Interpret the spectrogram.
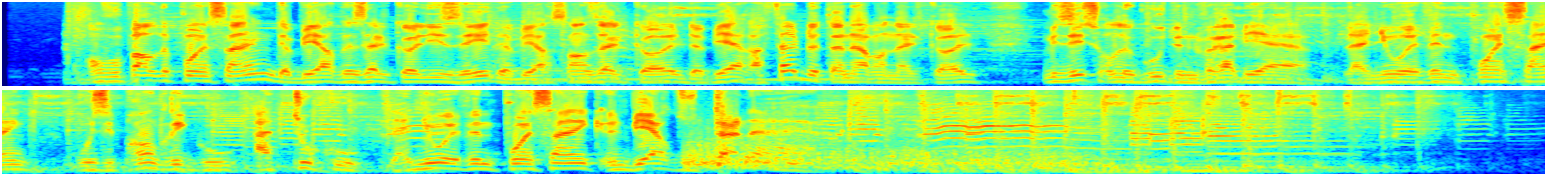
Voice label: pub ficitive Dynamique Convaincant Quebecois soutenu

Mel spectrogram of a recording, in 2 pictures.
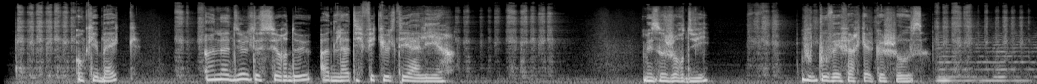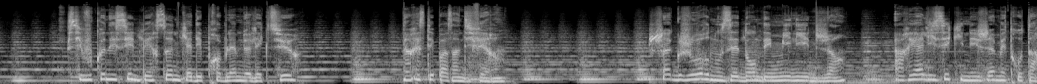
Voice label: Alphabetisation publicité sociétal voix rassurante, Empathique - Motivante - Québécois soutenu

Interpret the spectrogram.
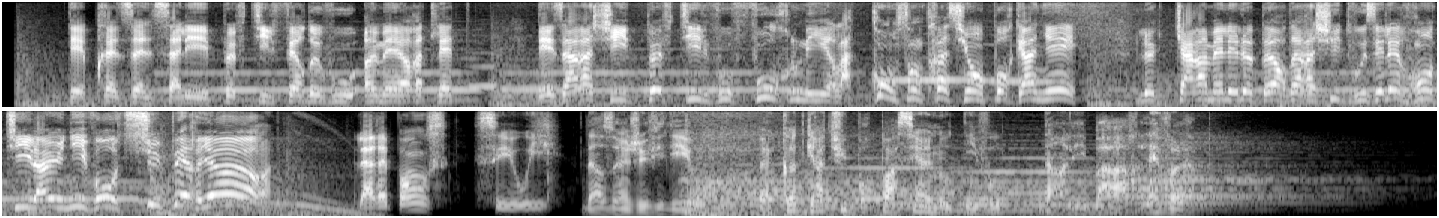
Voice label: Publicite Personnage type sci fi 60s Amusant Qc soutenu; Barre Level Up

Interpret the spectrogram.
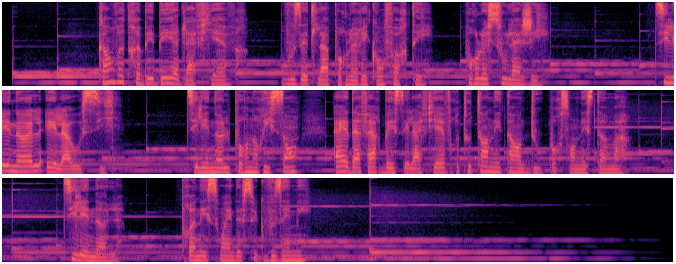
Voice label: Pubs Douce Rassurante Réconfortante, Sympathique - Réconfortante - Québécois naturel; Tylenol

